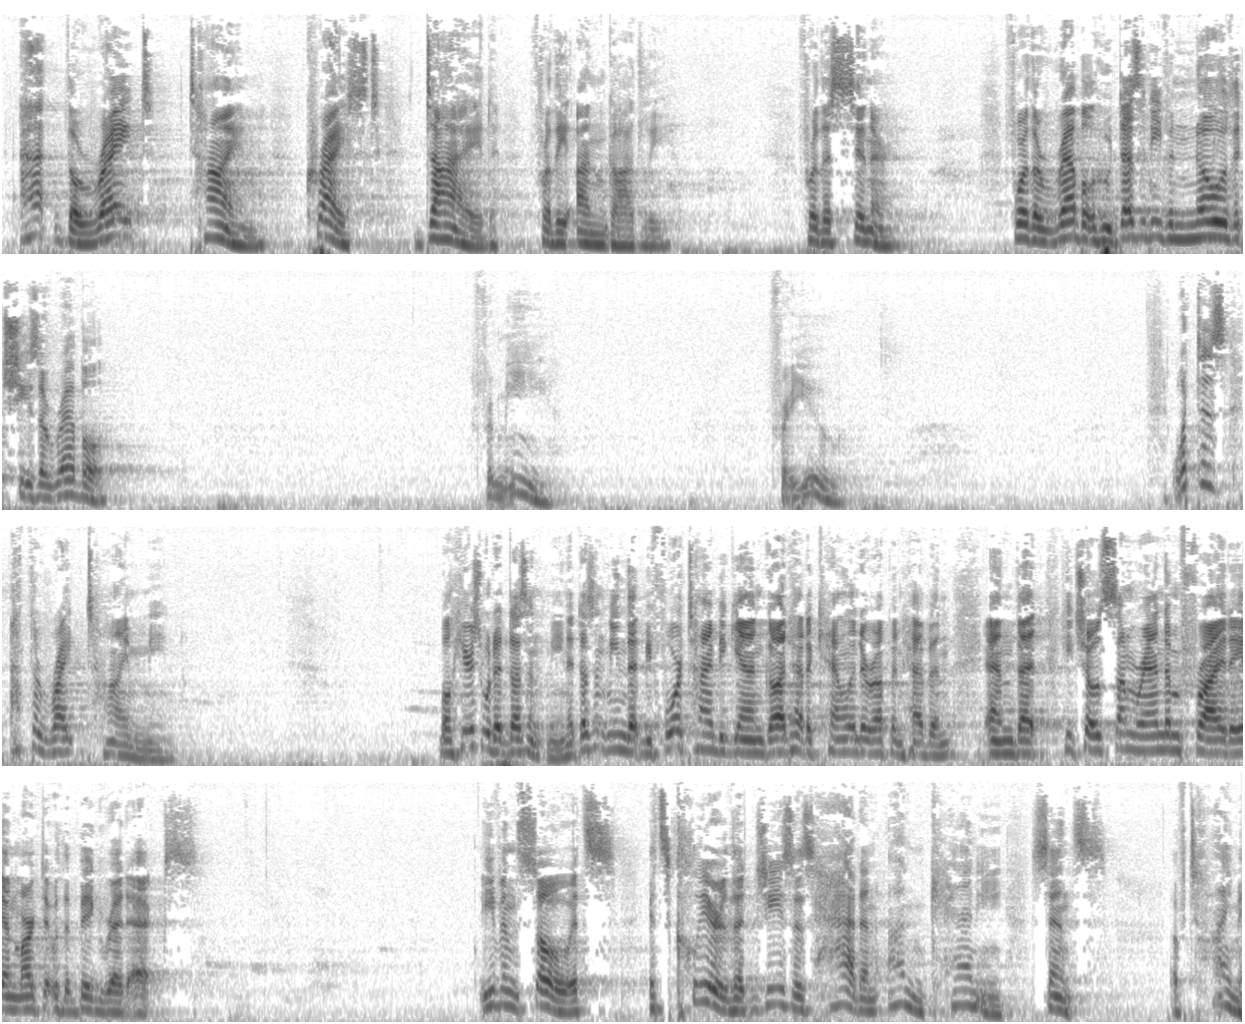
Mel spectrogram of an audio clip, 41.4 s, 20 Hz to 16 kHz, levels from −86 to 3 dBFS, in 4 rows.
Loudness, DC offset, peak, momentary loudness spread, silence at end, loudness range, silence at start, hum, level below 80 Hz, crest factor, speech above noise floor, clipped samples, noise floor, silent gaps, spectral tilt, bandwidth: -25 LUFS; under 0.1%; -2 dBFS; 16 LU; 0 s; 20 LU; 0.15 s; none; -48 dBFS; 26 dB; 36 dB; under 0.1%; -63 dBFS; none; -3 dB/octave; 14.5 kHz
